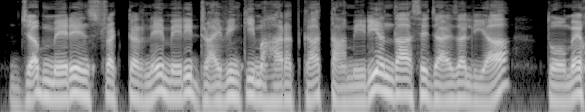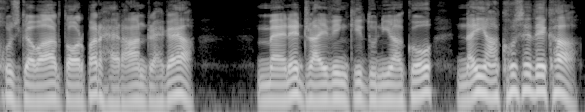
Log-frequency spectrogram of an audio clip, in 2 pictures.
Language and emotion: Urdu, surprised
